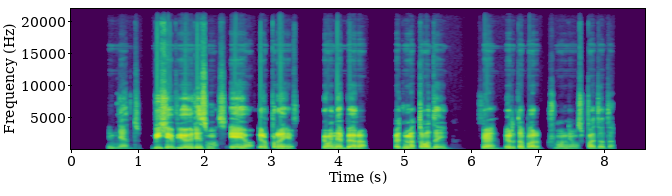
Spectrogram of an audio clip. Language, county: Lithuanian, Telšiai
